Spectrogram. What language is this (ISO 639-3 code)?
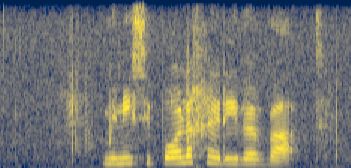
afr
